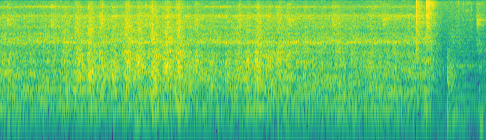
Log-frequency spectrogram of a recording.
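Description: Hand-held heat gun running steadily, its fan blowing hot air over the wet acrylic paint to bring up cells, then switched off suddenly about five and a half seconds in.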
